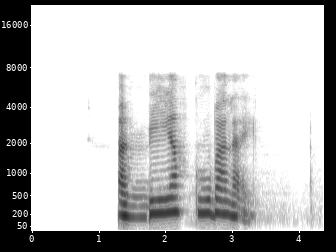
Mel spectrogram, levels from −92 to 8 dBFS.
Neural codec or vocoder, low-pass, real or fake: codec, 44.1 kHz, 2.6 kbps, SNAC; 7.2 kHz; fake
